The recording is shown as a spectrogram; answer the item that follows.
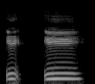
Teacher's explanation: इससे हो गया हमारा ई, जब हम कहेंगे ना ई ई, हाँ बहुत बढ़िया, 9 का ए हो जाएगा । कहेंगे ए, ई कहेंगे ना तो हमारी आगे से आवाज आ रही ना, ई आगे से आ रही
